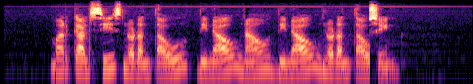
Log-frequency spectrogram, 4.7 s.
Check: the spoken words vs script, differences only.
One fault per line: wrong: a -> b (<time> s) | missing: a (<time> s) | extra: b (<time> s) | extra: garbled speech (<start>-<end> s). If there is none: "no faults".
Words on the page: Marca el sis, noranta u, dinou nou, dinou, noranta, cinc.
no faults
